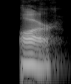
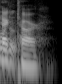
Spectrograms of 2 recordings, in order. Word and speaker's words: hectare: Hectare. – Yeah, I know. – Hectare. – Yeah. – Like reptar.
